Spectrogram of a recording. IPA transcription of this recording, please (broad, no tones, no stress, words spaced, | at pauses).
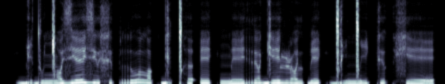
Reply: ɡ͡biduŋ͡ǀɔzʲɛɪ̯ zʲuxʲʊpru lˠʊkɡʲəǀʰəʔek ŋ͡me rʲɔɡʲelʲ ɭɔlʲɓek ɡ͡ǀiŋ͡ǀikʲʊk xʲe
